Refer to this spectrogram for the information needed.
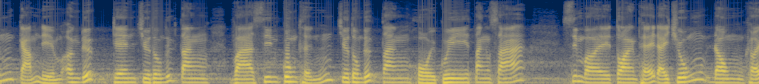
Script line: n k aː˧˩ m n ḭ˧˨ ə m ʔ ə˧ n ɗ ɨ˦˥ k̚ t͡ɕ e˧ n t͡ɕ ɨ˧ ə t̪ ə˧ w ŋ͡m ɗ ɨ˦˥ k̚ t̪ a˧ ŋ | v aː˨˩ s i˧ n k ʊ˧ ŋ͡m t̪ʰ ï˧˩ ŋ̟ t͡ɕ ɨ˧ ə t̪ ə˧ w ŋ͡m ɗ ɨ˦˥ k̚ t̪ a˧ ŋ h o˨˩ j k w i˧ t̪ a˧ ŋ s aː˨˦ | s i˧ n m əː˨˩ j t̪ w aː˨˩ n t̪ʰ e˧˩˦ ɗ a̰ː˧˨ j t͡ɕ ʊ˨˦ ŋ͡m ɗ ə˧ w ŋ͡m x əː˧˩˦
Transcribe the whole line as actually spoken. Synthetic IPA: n k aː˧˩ m n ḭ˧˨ ə m ʔ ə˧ n ɗ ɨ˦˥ k̚ t͡ɕ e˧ n t͡ɕ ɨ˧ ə t̪ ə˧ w ŋ͡m ɗ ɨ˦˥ k̚ t̪ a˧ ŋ | v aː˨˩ s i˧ n k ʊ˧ ŋ͡m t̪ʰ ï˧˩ ŋ̟ t͡ɕ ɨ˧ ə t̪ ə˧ w ŋ͡m ɗ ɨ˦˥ k̚ t̪ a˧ ŋ h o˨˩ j k w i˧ t̪ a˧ ŋ s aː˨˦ | s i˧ n m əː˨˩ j t̪ w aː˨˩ n t̪ʰ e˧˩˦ ɗ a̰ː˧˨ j t͡ɕ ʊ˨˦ ŋ͡m ɗ ə˨˩ w ŋ͡m x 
